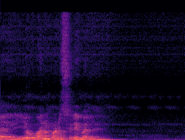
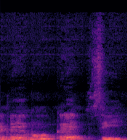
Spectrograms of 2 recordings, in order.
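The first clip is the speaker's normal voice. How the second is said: Democracy in four beats, डे, मो, क्रे, सी; separated syllables; much slower than usual. Shown as a demonstration. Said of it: "separate करके समझाने के लिए". (Democracy को चार टुकड़ों में बोलें)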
